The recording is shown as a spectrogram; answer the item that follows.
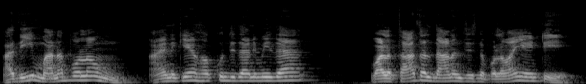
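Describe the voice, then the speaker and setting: A man's voice: fairly high pitch, animated, a little slow, pitched above the performer's own voice. A man voicing an anxious young village wife who asks worried, pressing questions.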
